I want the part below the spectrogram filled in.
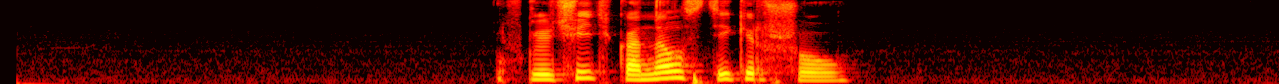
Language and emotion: Russian, neutral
